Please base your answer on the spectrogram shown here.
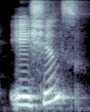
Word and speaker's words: Aeschylus: These names are a bit tricky one, so listen the pronunciation carefully. Aeschylus, Aeneas, Sophocles, Euripides.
